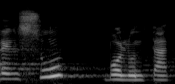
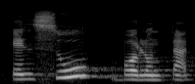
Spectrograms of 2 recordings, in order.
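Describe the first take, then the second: First: Said in the usual way. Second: "en su voluntad" dicho despacio, recalcando "su"; slow stress on voluntad. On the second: Shown as a demonstration. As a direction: lean slowly on "su voluntad". (repetición lenta y enfática de "en su voluntad")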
